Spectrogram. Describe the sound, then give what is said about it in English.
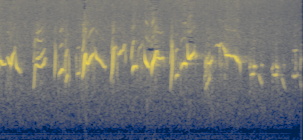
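A Hawaiian honeycreeper sings a rapid, continuous stream of high, warbling chirps and trills, clear, with no other sounds or voices. “In a stunning example of natural selection, birds called honeycreepers evolved to fill many different roles in Hawaiian ecosystems.”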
